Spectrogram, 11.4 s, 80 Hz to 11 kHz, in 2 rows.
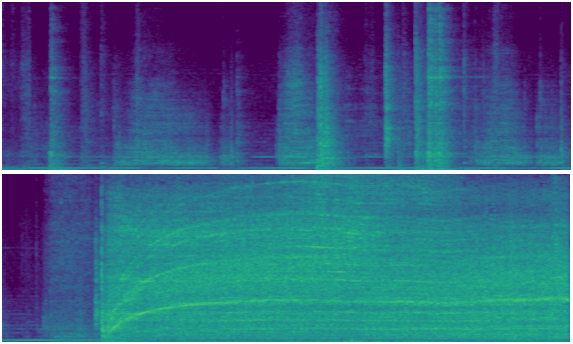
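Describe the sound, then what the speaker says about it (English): Circular saw cutting 2x4 lumber railings for a top bunk bed: quieter shop knocks and rustling, then the saw suddenly roars to a loud, steady, sustained whine through the rest. "So we're using these 2x4s for all the railings, and right now I'm just cutting the railings"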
